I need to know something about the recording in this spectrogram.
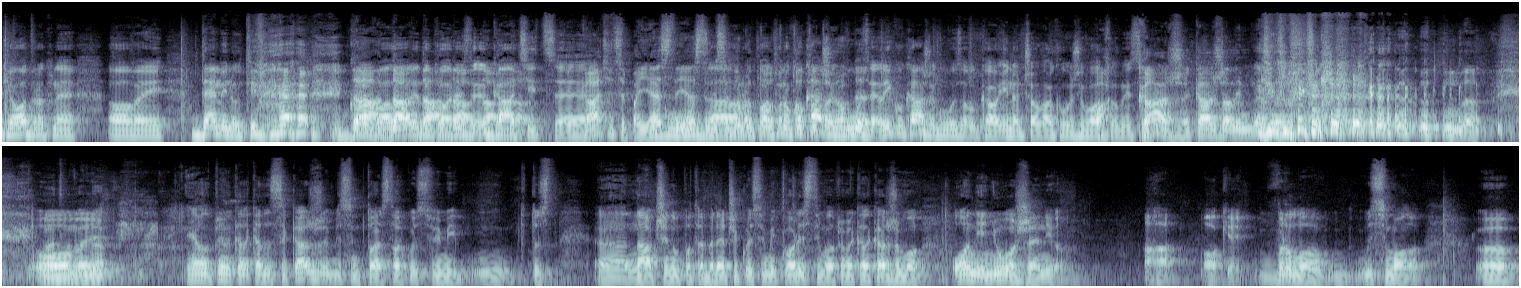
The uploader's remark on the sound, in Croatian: Ova epizoda je izvedena uživo u galeriji YIHR u okviru HFestivala.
